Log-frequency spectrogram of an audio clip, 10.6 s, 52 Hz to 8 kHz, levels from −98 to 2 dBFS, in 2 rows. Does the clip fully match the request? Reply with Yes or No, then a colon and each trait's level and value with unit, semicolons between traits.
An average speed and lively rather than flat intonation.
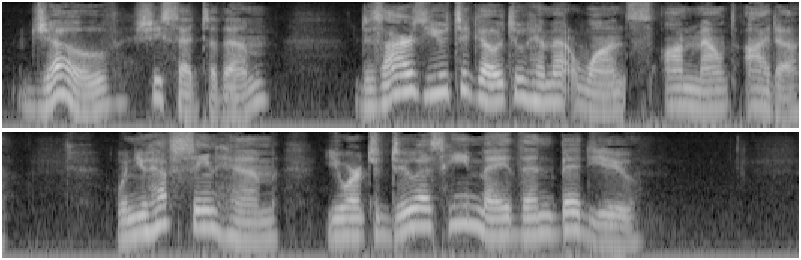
Yes: average, 175 wpm; wide, 6.6 semitones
